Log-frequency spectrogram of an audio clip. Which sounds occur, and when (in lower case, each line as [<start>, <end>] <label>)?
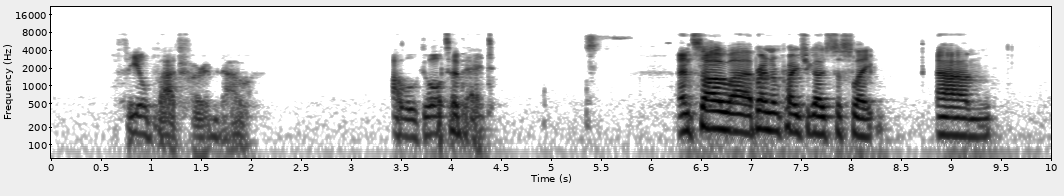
[0.00, 10.00] background noise
[0.61, 2.13] male speech
[3.38, 4.49] male speech
[3.44, 3.56] tick
[4.86, 4.99] generic impact sounds
[5.33, 5.78] generic impact sounds
[5.76, 6.26] breathing
[6.11, 6.23] squeal
[6.28, 8.32] male speech
[8.67, 8.78] tick
[8.84, 9.42] male speech
[9.52, 9.67] tick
